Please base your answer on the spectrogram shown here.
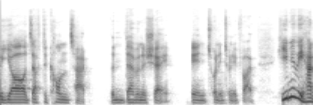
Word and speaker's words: Achane: So I've I had a look it's I'm mis- I've been mispronouncing his name for so long. It is Devon Achane isn't it? So it's not a Shane whatever I was saying.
